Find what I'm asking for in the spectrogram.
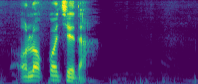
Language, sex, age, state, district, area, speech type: Santali, male, 30-45, West Bengal, Purulia, rural, spontaneous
